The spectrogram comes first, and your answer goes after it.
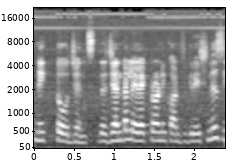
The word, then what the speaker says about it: pnictogens: And 15th group elements, which are called nitrogen family, and they are called as pnictogens, P is silent, pnictogens.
